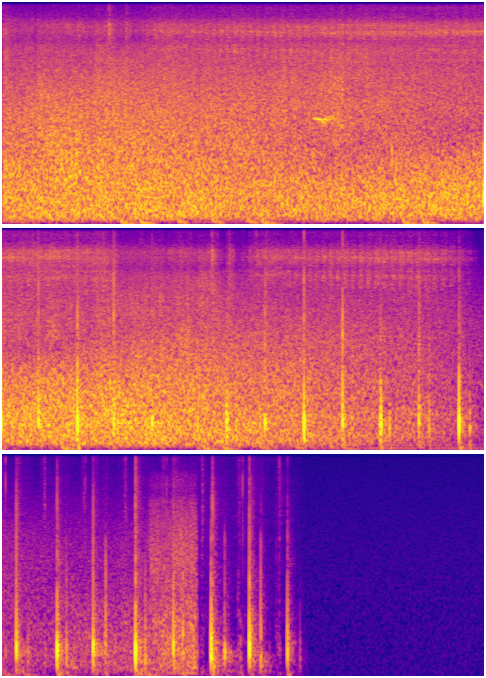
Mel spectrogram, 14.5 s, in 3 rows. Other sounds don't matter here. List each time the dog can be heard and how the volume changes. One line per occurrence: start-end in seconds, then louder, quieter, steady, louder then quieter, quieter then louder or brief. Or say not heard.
not heard.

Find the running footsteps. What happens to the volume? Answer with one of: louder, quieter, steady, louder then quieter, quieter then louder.
quieter then louder.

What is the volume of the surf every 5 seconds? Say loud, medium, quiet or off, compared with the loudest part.
loud, loud, quiet.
